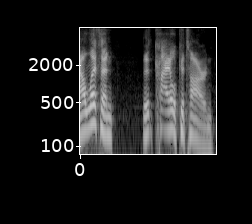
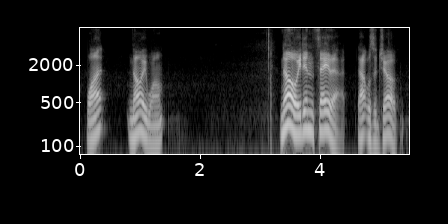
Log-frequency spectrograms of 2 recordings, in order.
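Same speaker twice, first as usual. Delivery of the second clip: deadpan, unanimated, dead-flat dry monotone. Imitating a streamer answering his chat: Asmongold dry monotone. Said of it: "in his very dry monotone".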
